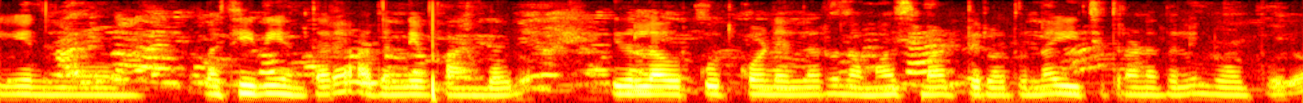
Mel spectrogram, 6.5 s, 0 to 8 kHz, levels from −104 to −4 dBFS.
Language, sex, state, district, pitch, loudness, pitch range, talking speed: Kannada, female, Karnataka, Shimoga, 175 Hz, -21 LUFS, 170-185 Hz, 130 wpm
